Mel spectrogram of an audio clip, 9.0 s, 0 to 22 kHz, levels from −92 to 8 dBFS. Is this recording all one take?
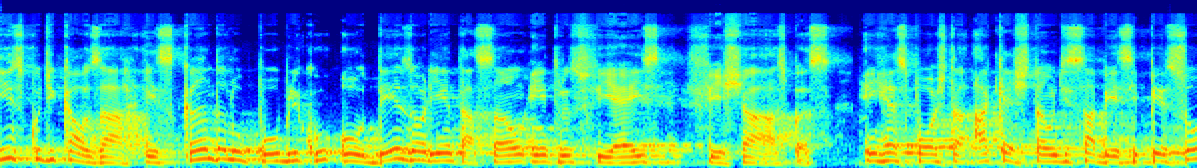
no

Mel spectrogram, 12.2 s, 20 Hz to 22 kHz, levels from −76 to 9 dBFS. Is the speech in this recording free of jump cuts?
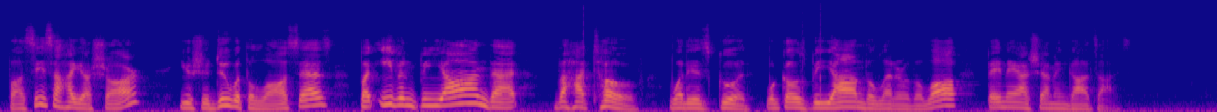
yes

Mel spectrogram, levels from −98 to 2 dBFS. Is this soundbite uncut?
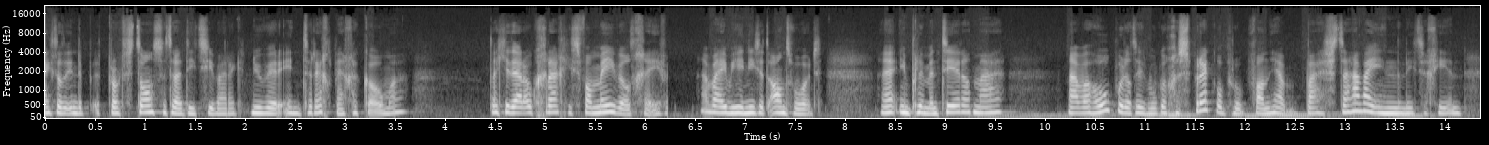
no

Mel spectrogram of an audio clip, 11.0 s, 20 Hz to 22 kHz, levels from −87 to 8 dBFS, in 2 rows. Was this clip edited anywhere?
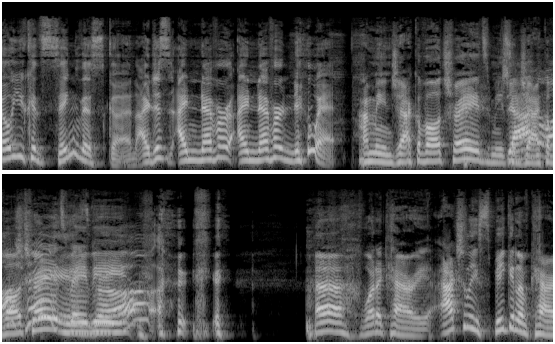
no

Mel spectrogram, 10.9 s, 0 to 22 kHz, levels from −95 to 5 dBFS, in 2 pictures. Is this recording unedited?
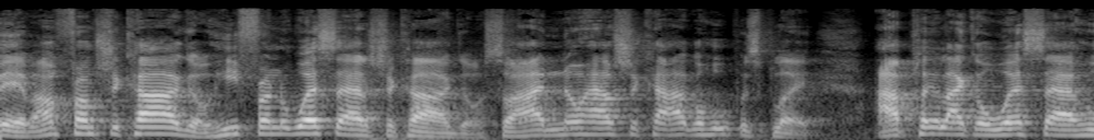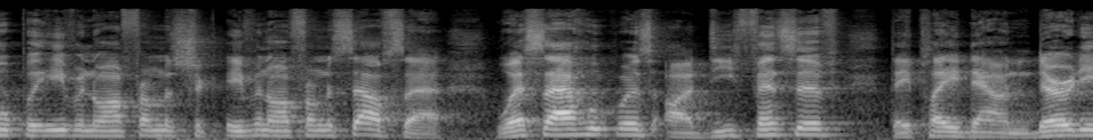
yes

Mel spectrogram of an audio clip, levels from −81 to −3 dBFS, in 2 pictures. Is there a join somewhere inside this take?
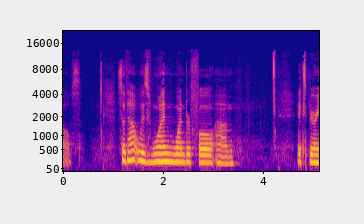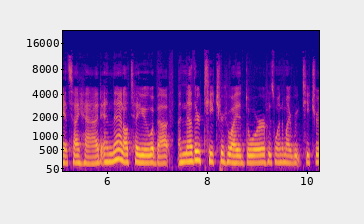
yes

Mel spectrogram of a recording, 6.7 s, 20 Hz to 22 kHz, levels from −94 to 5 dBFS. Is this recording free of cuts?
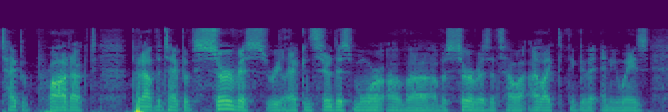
yes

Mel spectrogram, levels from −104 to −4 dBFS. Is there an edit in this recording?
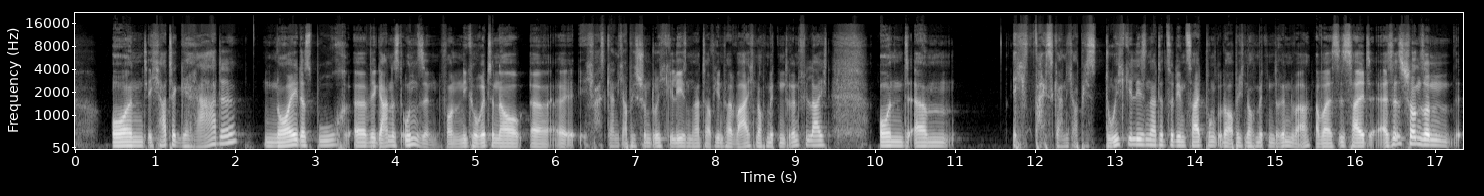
yes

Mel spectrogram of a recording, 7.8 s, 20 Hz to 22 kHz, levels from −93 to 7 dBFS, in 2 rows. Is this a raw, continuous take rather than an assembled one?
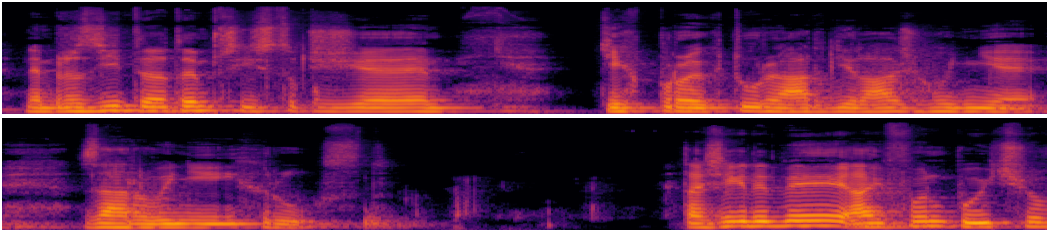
no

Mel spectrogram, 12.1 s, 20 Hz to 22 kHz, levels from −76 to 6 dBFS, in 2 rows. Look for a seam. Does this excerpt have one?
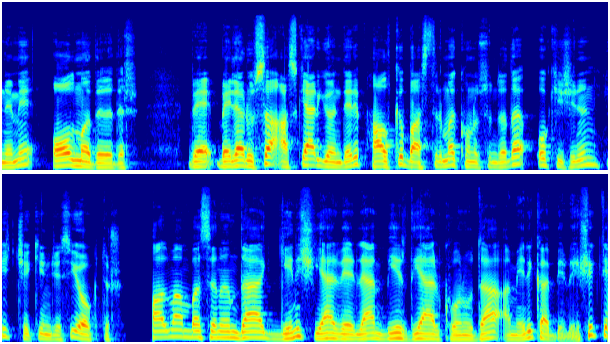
no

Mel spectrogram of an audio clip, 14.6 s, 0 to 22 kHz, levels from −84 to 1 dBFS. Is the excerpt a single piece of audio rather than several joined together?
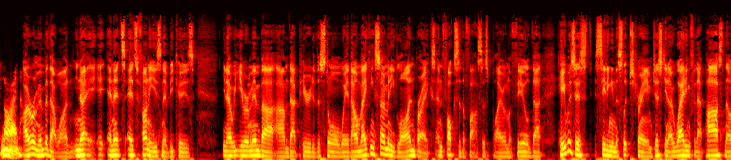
yes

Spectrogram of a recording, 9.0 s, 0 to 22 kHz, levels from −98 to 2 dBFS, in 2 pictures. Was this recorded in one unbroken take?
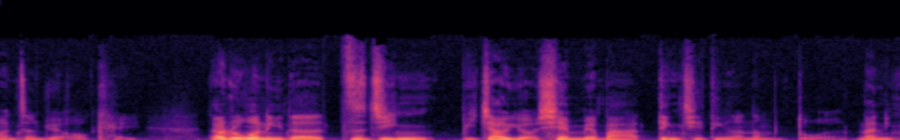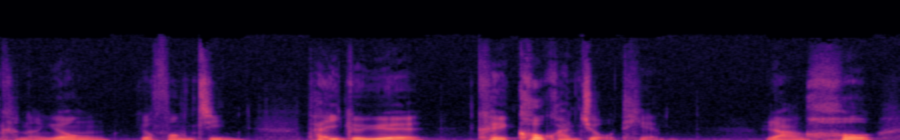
yes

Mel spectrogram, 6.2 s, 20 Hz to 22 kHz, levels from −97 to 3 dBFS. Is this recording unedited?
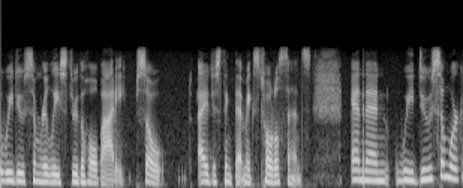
yes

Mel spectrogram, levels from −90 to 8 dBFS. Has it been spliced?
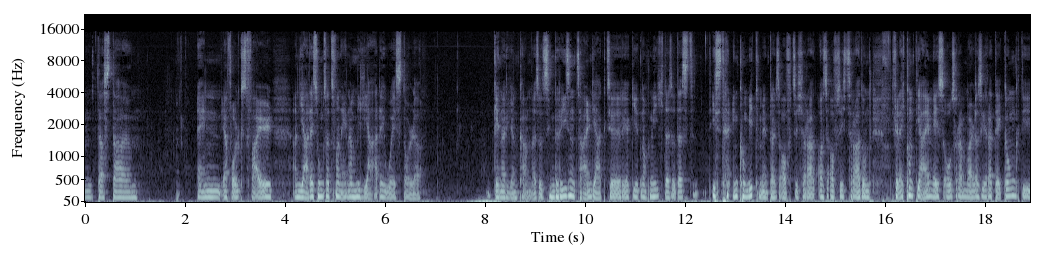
yes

